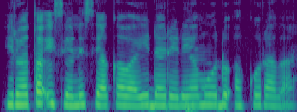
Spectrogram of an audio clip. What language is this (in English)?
Kikuyu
